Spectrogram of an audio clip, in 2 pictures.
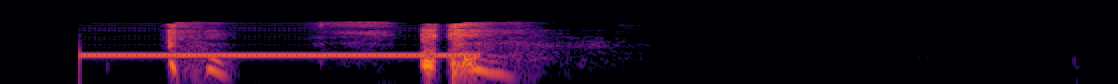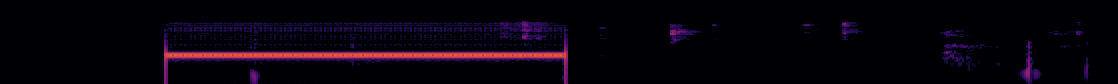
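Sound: telephone dialing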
